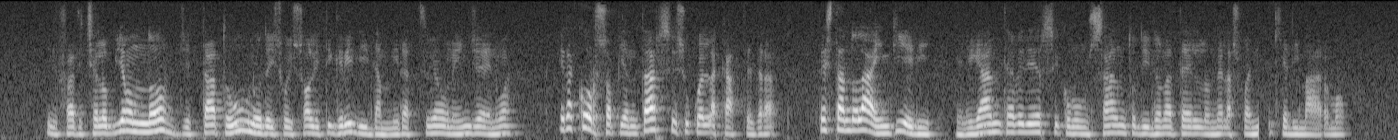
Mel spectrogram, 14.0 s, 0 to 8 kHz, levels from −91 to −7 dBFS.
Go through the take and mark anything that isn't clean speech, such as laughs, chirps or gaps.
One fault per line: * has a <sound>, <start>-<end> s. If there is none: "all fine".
* has a dropout, 12.6-12.7 s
